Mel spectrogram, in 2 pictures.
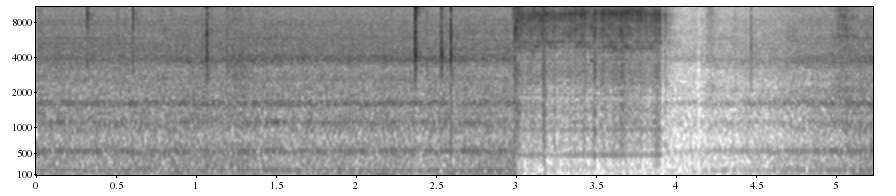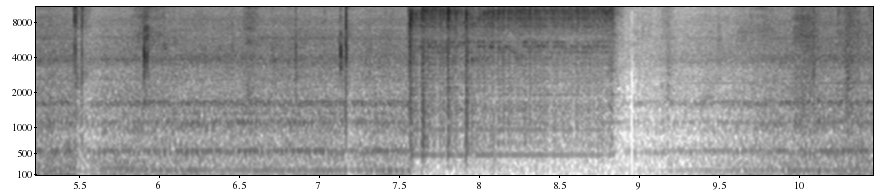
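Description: Wire-feed (MIG) welder laying two short tack welds on a bare-steel pipe joint: each is a burst of arc crackle about a second long, the first about three seconds in and the second near the end. A steady hum runs underneath.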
